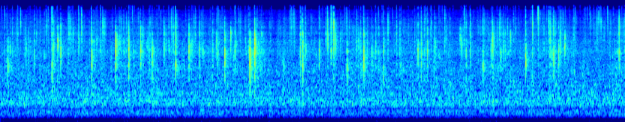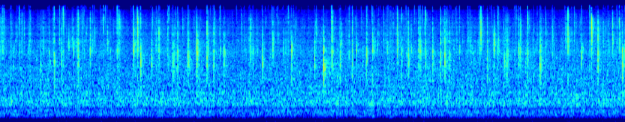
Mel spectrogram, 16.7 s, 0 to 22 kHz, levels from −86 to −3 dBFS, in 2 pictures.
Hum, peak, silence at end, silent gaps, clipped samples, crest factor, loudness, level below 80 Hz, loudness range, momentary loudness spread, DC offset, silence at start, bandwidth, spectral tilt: none; -4 dBFS; 0 s; none; under 0.1%; 36 dB; -36 LUFS; under -90 dBFS; 3 LU; 6 LU; under 0.1%; 0 s; 19 kHz; 3 dB/octave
